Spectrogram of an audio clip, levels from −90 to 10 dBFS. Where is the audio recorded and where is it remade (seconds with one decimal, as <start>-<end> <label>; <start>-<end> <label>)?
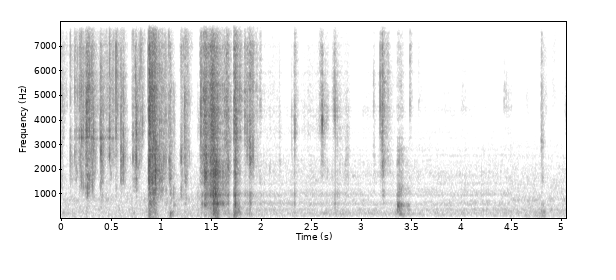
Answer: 0.0-1.4 recorded; 1.4-4.5 remade; 4.5-5.1 recorded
